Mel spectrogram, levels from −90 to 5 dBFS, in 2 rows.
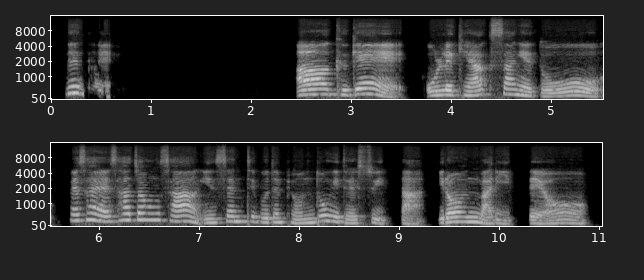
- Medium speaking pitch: No, high, 200 Hz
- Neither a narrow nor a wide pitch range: No, wide, 6.3 semitones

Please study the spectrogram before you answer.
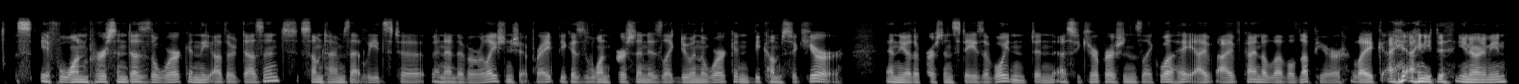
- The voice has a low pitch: Yes, low, 105 Hz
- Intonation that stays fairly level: Yes, narrow, 2.0 semitones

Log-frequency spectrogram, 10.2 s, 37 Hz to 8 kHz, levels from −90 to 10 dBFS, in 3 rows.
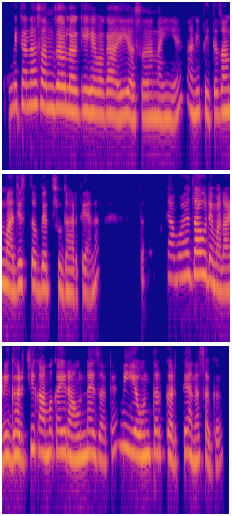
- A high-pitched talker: Yes, high, 235 Hz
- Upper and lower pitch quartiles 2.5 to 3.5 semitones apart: No, average, 4.2 semitones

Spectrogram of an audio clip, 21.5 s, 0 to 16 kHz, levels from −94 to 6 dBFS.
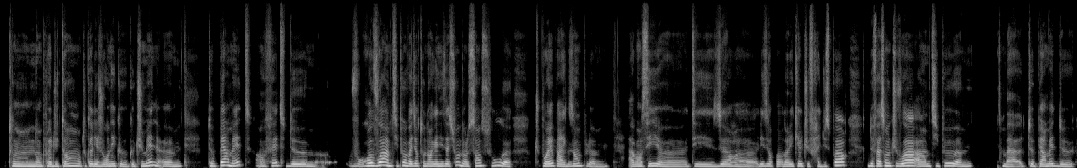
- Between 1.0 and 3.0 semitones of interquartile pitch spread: No, average, 3.7 semitones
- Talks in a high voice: Yes, high, 205 Hz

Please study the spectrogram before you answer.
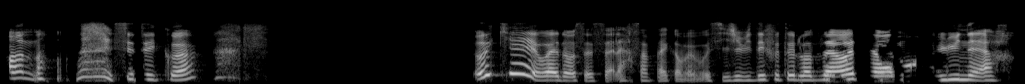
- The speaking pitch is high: Yes, high, 210 Hz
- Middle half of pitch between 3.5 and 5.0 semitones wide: Yes, average, 4.0 semitones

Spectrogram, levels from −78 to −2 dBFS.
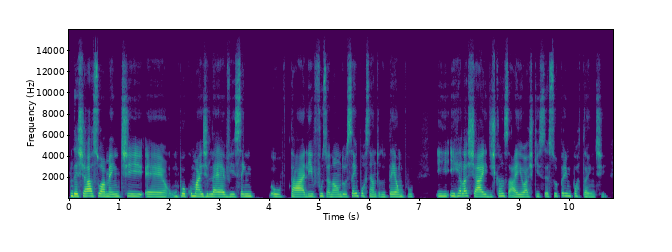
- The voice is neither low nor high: No, high, 205 Hz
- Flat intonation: Yes, narrow, 2.1 semitones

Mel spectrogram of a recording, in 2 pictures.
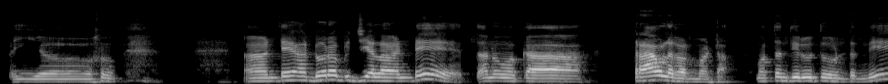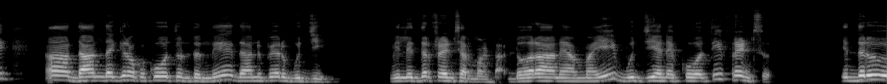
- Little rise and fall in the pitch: No, average, 3.3 semitones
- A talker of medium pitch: Yes, medium, 160 Hz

